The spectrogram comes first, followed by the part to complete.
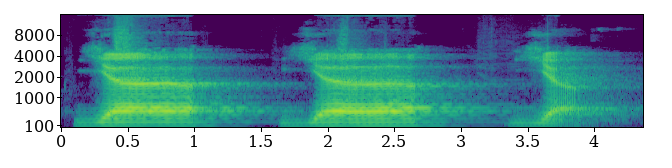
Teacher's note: یا کا مخرج زبان کے اگلے حصے کے نیچے کا حصہ اور اپر پیلیٹ کا ملاپ ہے. یہ ساؤنڈ تب نکلتا ہے جب زبان کے مڈل اور اپر پیلیٹ کے بیچ سے ہوا گزرتی ہے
